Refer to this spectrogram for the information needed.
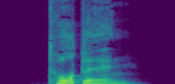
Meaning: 1. to coo 2. to flirt
- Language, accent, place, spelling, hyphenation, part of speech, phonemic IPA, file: German, Germany, Berlin, turteln, tur‧teln, verb, /ˈtʊʁtl̩n/, De-turteln.ogg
